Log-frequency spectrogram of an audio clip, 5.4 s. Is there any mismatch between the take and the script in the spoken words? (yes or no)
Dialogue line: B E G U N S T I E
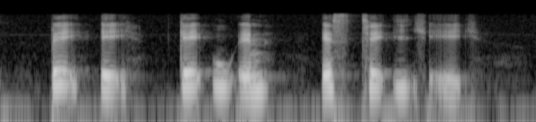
no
